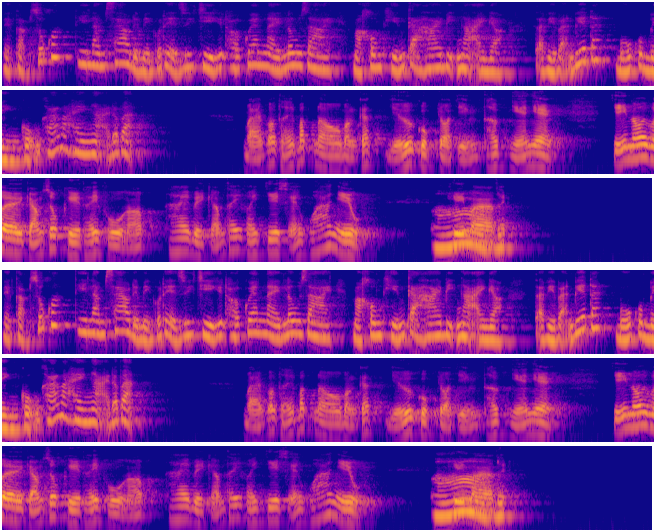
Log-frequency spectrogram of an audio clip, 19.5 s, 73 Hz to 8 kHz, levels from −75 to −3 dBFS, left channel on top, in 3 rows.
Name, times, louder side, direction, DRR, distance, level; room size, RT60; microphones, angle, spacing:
voice 1, 0.0-5.0 5.3-7.9 17.3-18.1, right 2 dB, 50° right, 10 dB, 1.0 m, -26 dB
voice 2, 8.9-12.3 12.6-14.4 14.7-16.6 17.5-18.1, left 2 dB, 25° left, 8 dB, 1.0 m, -26 dB
20.0 x 9.1 x 6.6 m, 0.70 s
head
